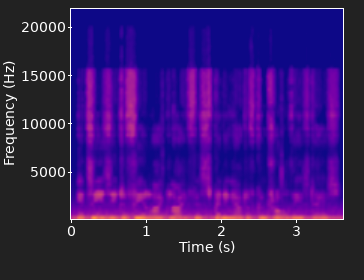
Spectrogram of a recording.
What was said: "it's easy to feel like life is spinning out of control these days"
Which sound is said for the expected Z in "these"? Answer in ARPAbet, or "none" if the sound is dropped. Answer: Z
